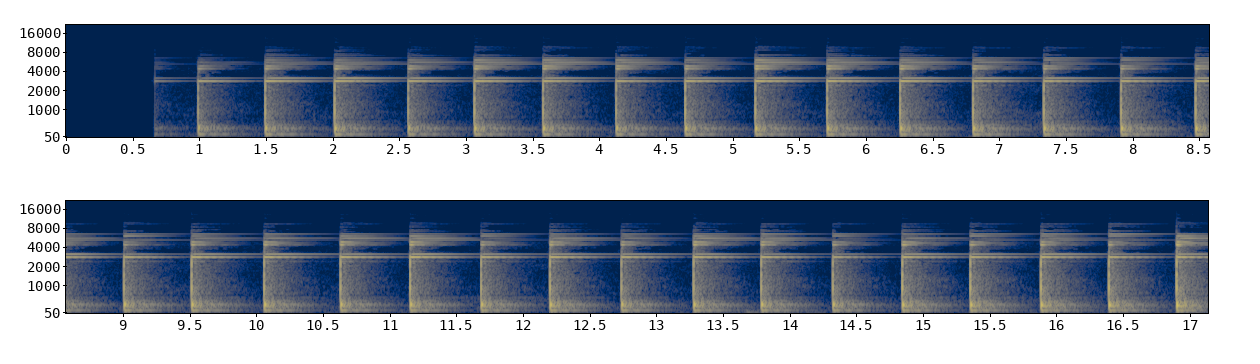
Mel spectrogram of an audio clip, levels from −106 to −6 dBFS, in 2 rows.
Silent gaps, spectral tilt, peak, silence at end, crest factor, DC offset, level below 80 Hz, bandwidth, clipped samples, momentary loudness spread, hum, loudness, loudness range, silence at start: none; -3 dB/octave; -10 dBFS; 0 s; 28 dB; under 0.1%; -80 dBFS; 10 kHz; under 0.1%; 9 LU; none; -35 LUFS; 2 LU; 0.65 s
